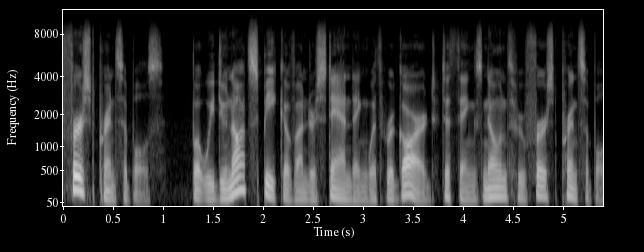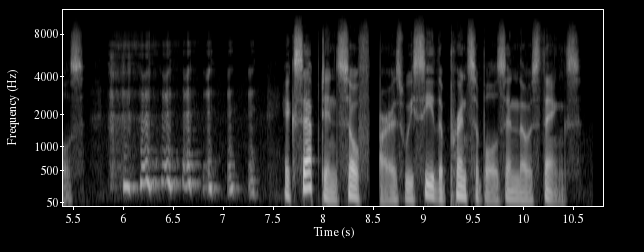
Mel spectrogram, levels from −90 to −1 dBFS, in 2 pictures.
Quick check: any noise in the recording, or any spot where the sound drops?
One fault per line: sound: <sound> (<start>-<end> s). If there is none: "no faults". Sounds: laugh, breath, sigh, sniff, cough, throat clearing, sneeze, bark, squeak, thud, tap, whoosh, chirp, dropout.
sound: laugh (5.8-7.4 s)
sound: dropout (8.5-8.6 s)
